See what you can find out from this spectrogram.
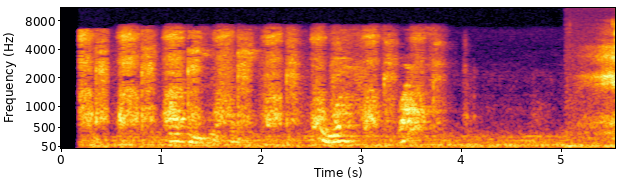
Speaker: this is a reverse sneeze where it's a forceful inspiration of air where a regular sneeze is a forceful expiration of air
